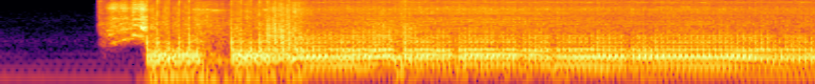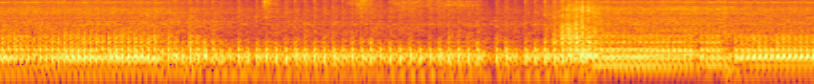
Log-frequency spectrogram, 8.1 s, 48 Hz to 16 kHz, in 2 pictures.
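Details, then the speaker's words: Yamaha YFZ450 rebuild, fresh carb mid-body rebuild and new jets, fuel on, no leaks: single fires and holds a high, uneven idle with irregular pops and exhaust flame; rough running, more jetting work needed. "It runs with a little flame to boot at the end. So yeah, we're gonna have to do a little more with the jetting, I think, and a little more with that, but it idles sort of high."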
